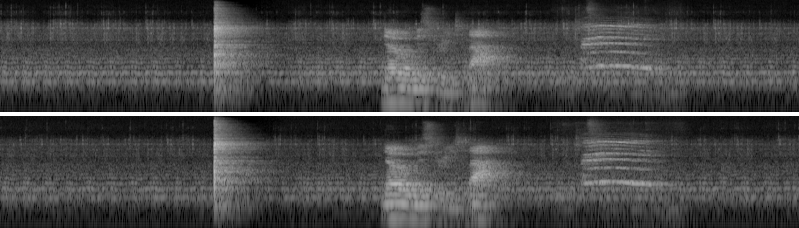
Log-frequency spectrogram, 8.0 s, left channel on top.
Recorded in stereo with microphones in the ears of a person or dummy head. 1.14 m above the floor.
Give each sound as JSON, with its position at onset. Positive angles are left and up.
{"t": 2.1, "sound": "a clap", "side_deg": -15, "distance_m": 1.1}
{"t": 3.8, "sound": "a man speaking", "side_deg": 65, "distance_m": 1.7}
{"t": 5.5, "sound": "a cat meowing", "side_deg": 55, "distance_m": 1.3}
